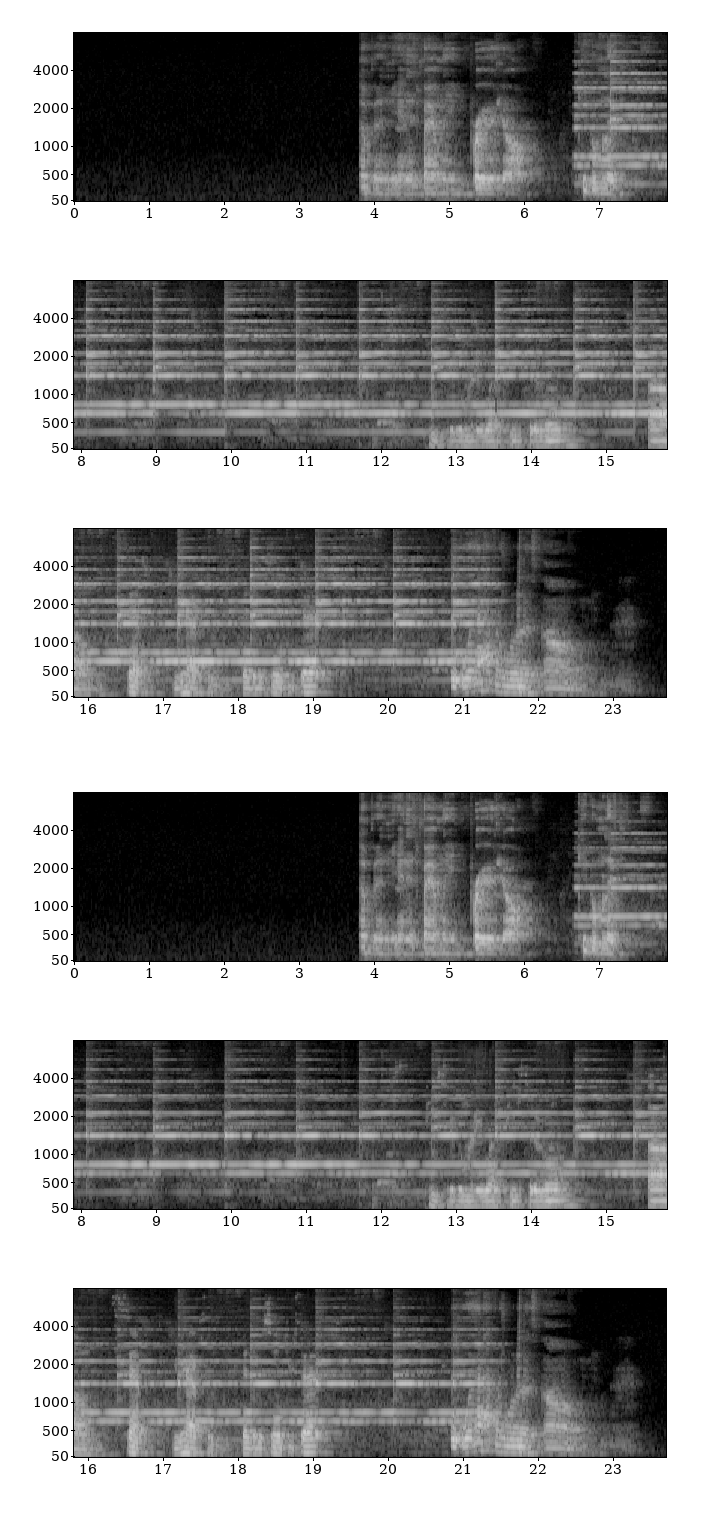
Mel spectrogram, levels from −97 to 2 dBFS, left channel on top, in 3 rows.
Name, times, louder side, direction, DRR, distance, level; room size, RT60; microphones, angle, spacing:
voice 1, 3.8-6.0 6.7-7.2 7.7-8.0 11.9-12.1, right 1 dB, 25° right, 5 dB, 0.8 m, -27 dB
sound 1, 6.6-21.5, left 3 dB, 60° left, 0.5 m, -28 dB
voice 2, 12.6-14.5 15.5-16.1 16.5-16.7 17.1-17.7 18.0-19.1, right 3 dB, 60° right, 6 dB, 0.5 m, -26 dB
voice 3, 20.8-23.3, right 1 dB, ahead, 0 dB, 0.6 m, -27 dB
7.8 x 3.6 x 4.7 m, 0.74 s
head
